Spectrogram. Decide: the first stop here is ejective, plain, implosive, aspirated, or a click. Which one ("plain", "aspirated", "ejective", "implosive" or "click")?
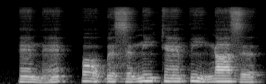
implosive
